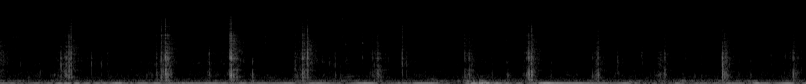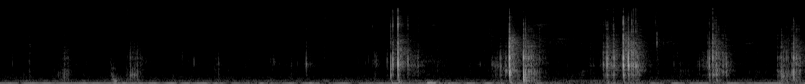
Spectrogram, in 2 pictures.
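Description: Chalk being chewed close to the microphone, with a dry crunch roughly every two-thirds of a second. Several louder crunches come near the end.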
